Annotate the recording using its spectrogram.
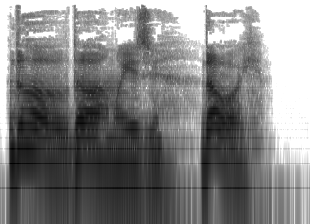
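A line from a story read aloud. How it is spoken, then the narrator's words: Old man, deep sigh. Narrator (Russian): Старый кок глубоко вздохнул и сказал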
